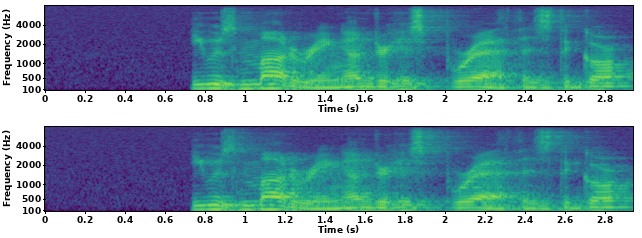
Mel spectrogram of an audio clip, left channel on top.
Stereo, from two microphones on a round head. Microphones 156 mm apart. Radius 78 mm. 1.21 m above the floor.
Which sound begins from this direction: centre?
A man speaking, at 0.7 s.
